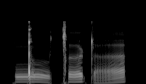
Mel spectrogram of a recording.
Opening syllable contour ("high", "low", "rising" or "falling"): falling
